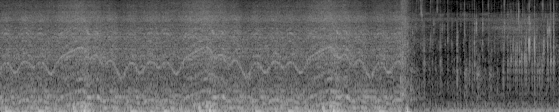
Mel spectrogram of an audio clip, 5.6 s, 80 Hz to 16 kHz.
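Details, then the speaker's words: 1986 Ford F350 6.9 diesel, with a new fuel filter and the injector lines cracked to bleed: slow, steady cranking pulses, about two a second, with no firing before the starter drops out. Cranks but will not start. "all right so I couldn't get it started"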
